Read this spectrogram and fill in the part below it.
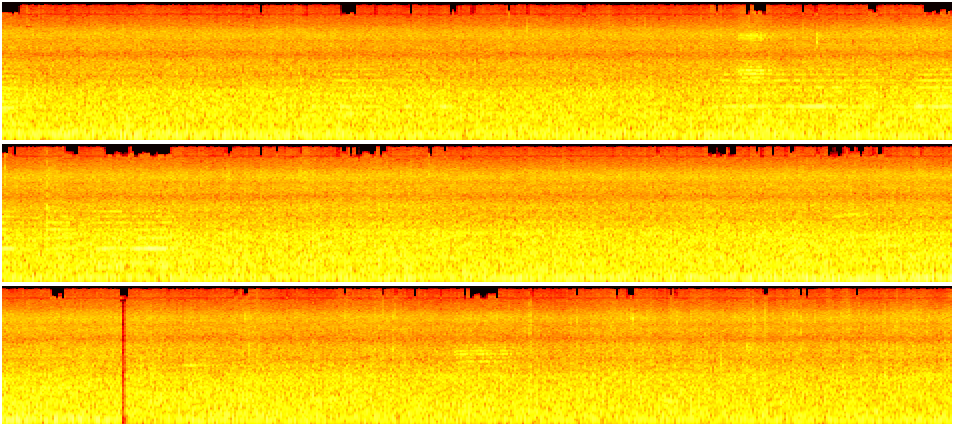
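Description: Cars and motorbikes drive through flooded streets in Kathmandu after heavy rain, a continuous loud wash of splashing water and engine noise with occasional horn toots.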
